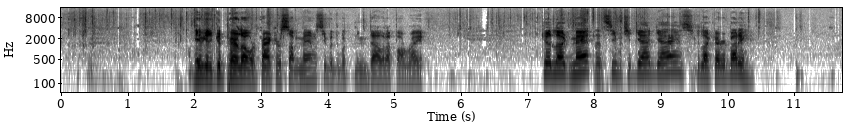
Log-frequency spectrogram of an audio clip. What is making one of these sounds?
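Foil wrappers crinkle as hands shuffle card packs.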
